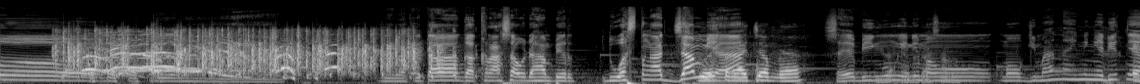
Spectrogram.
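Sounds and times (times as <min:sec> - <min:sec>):
laughter: 0:00.0 - 0:05.4, 0:06.5 - 0:08.0, 0:08.6 - 0:09.7, 0:11.1 - 0:11.3
voices calling out and talking: 0:00.0 - 0:11.3
quick dense hand clapping from a small group: 0:00.5 - 0:05.1
speech: 0:04.3 - 0:11.3.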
